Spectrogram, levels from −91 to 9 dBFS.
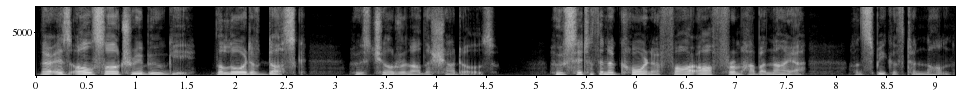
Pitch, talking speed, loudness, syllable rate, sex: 130 Hz, 170 wpm, -19 LUFS, 5.4 syllables/s, male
